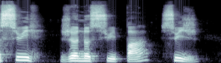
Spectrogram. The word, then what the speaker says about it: suis-je: Rồi, je suis, je ne suis pas, suis-je. Chữ ơ mình không có đọc chữ ơ này không có đọc suis-je là xong.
